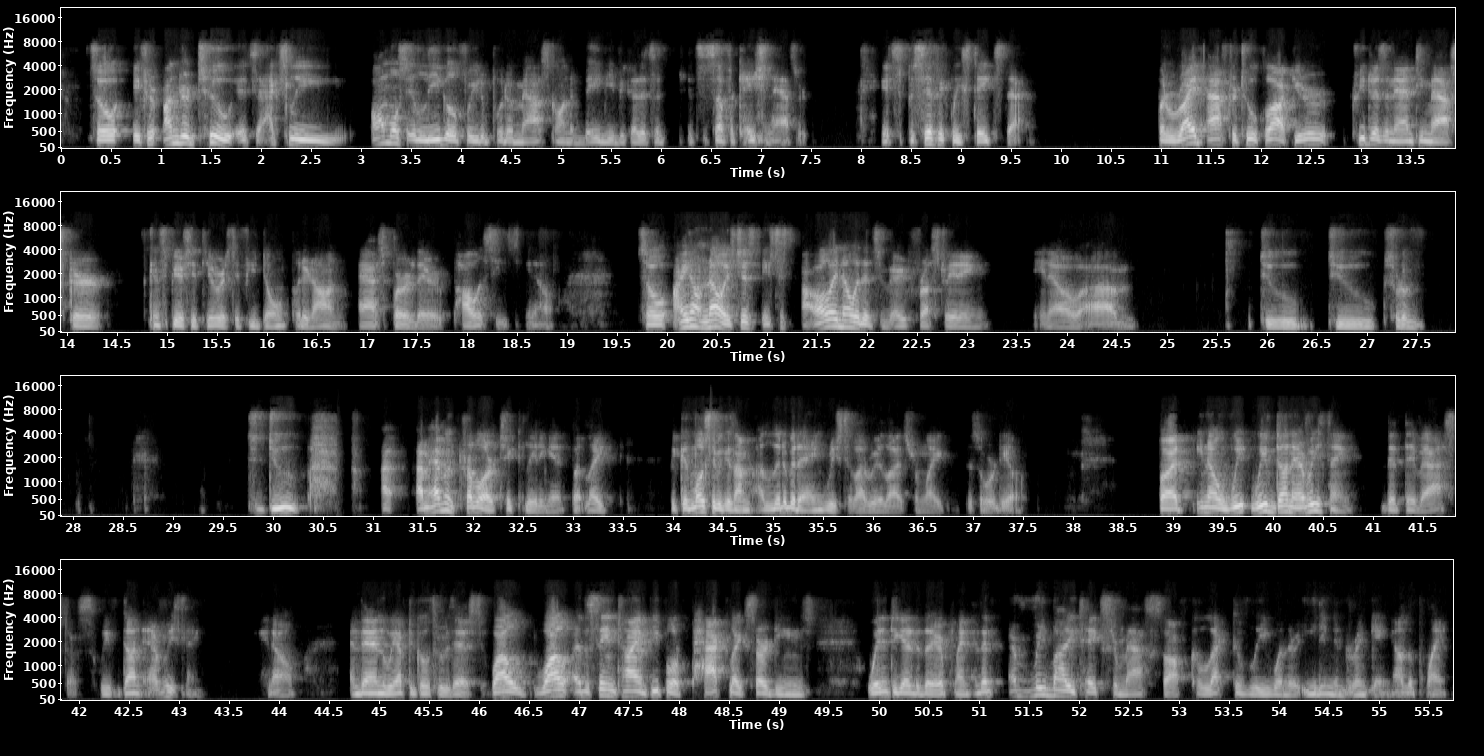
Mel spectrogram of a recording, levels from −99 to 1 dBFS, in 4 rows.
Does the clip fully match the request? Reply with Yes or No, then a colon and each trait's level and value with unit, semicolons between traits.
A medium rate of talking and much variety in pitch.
Yes: average, 170 wpm; wide, 8.6 semitones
